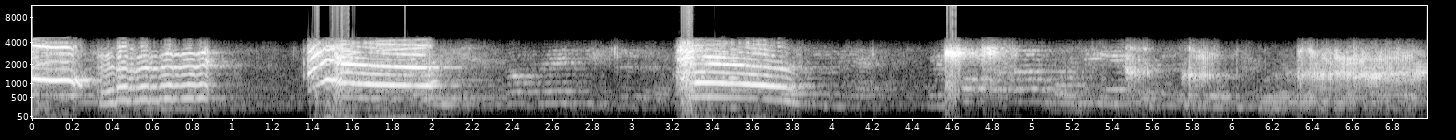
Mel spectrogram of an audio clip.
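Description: A Lhasa Apso gives loud, tonal barks that drop in pitch, with a human voice nearby.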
